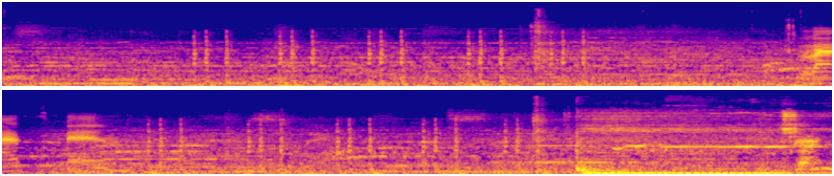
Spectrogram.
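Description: Aristocrat Dragon Link slot machine (Golden Century game) playing its music and jingles through repeated reel spins, over casino-floor voices. A louder low-pitched sound comes in about seven seconds in.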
